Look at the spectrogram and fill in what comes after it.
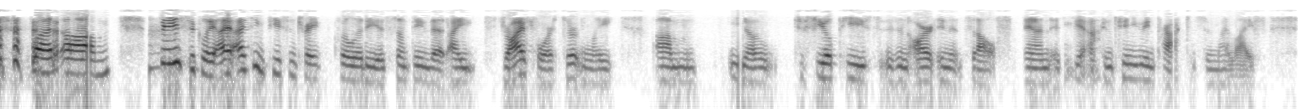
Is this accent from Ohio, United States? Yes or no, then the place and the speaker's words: no; Aspen, Colorado, United States; now in Telluride, United States; I grew up in Aspen, and now I'm living in Telluride, which is an example of two really beautiful places.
